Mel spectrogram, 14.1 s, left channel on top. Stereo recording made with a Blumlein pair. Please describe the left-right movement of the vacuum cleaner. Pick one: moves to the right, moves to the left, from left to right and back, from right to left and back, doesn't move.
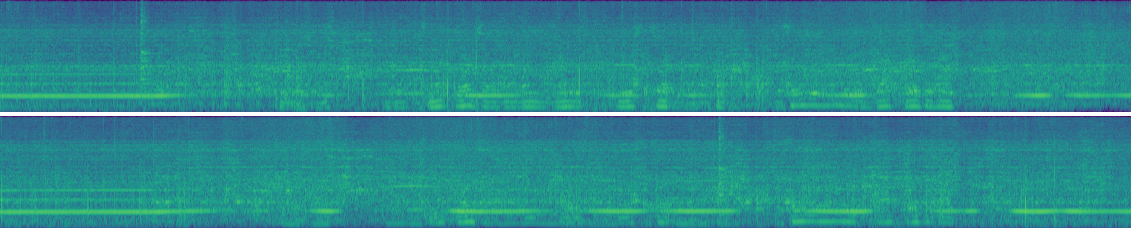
doesn't move.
